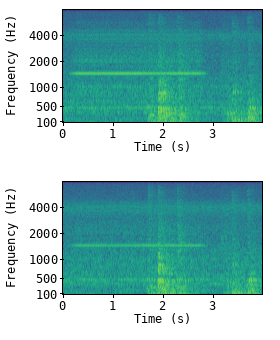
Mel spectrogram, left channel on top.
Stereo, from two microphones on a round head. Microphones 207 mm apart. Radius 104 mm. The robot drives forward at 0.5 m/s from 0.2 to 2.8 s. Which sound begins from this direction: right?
A drawer, at 1.7 s.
